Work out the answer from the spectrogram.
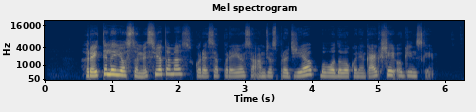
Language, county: Lithuanian, Marijampolė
